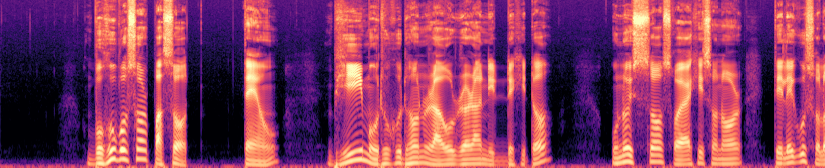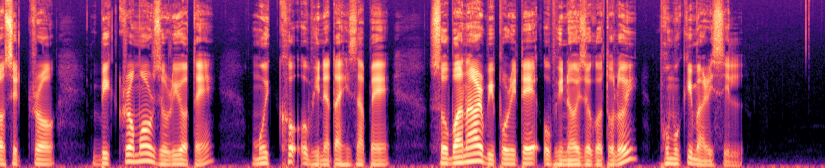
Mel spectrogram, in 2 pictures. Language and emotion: Assamese, neutral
